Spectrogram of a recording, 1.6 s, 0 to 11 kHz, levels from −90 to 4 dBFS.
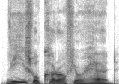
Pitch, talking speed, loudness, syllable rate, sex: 135 Hz, 225 wpm, -16 LUFS, 4.8 syllables/s, male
